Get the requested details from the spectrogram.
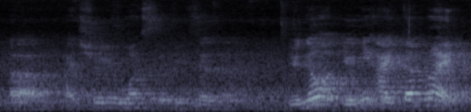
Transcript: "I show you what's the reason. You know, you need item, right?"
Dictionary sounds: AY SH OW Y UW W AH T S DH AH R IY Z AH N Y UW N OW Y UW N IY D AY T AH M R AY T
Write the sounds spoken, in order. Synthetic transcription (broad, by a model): AY SH OW Y UW W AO T S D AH R IY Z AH N Y UW N OW Y UW N IY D AY T AH M R AY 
